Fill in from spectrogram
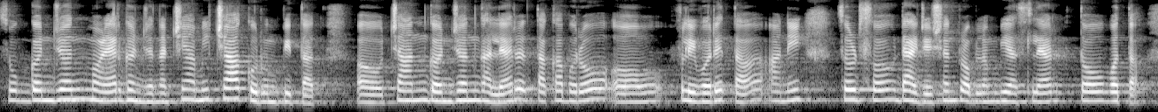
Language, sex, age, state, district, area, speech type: Goan Konkani, female, 30-45, Goa, Bardez, urban, spontaneous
